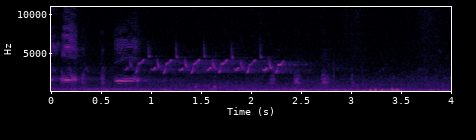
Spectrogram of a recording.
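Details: Two mallard drakes fighting over a hen, with a few short, nasal quacks at the start and low muttering below, while a small bird's thin twittering trill runs through the middle.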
